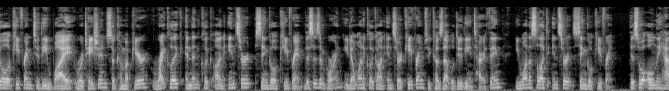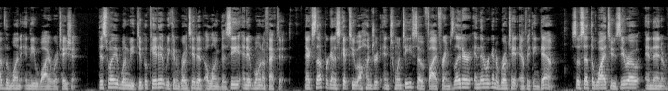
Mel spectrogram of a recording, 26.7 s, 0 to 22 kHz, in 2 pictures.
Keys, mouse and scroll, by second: 3.0-6.1 right drag, 9.3 ctrl+z, 10.0-15.1 right drag, 15.1-16.7 scroll up 3, 16.7 r, 19.3 click, 20.8-23.8 drag, 23.8-24.6 shift+middle drag, 24.6 BackSpace.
